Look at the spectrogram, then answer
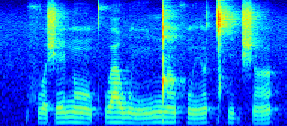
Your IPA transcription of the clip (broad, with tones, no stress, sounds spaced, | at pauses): xʷ ɐ˨˩ ʃ e˧ n õː˨˩ kʷʰ aː˧ w ĩː˩˧ ŋ͡ǃ ɐ̃˧ xʷ ĩː˩˧ ə̯ ǀʰ i˨˩ ɡ ʃ ɐ̃˩˧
